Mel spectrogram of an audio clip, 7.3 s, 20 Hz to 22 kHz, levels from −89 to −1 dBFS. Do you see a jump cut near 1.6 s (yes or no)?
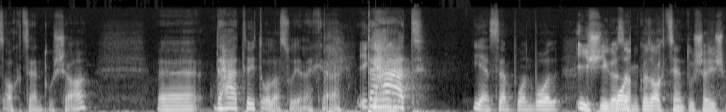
no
